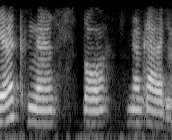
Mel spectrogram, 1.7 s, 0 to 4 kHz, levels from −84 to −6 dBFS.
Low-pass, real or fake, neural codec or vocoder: 3.6 kHz; fake; codec, 16 kHz, 4 kbps, FreqCodec, smaller model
